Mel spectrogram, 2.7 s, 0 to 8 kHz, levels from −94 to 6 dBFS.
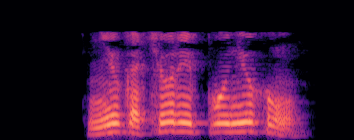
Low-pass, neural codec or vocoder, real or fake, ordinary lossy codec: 7.2 kHz; none; real; AAC, 16 kbps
